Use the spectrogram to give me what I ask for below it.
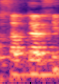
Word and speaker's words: सप्तर्षि: अर का उच्चारण देखिए इसमें बनेगा, आपको सप्तर्षि पढ़ेंगे ना तो सप्तर्षि में आपको ये उदाहरण मिलेगा, आपको यह उच्चारण मिलेगा सप्तर्षि में अर का, सप्तर्षि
